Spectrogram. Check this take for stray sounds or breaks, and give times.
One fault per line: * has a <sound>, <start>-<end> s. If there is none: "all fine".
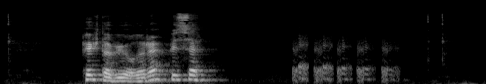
* has a laugh, 2.9-4.0 s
